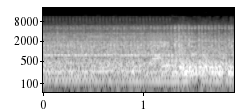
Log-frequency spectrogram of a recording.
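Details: 16-inch Axelson motor on a second start after its leads were identified and it was found in gear: smooth, even hum with a steady low whirr, no jerking, surging or knocking. Runs cleanly.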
